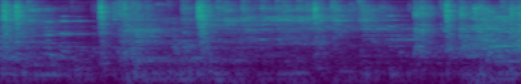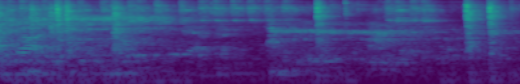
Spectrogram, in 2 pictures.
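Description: Pinball flippers clack sharply as buttons are pressed.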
